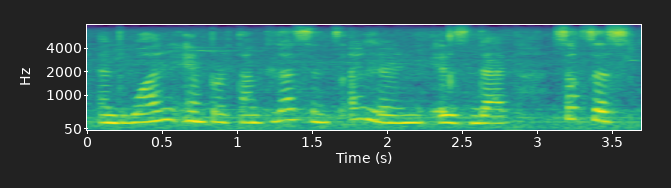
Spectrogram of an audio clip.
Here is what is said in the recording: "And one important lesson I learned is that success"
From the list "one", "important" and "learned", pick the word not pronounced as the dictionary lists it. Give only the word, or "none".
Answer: learned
